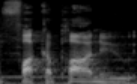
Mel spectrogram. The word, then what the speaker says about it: Whakapanu: Like I I've paid attention to your dialogue and naming enough to know that the wh in fuckapanu is pronounced like that.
